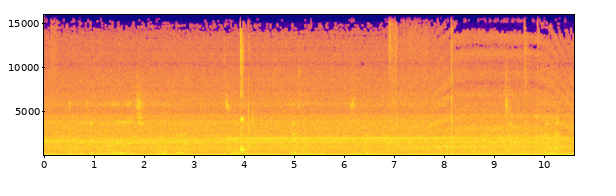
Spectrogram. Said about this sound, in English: The loud humming noise is from the PlayStation. Can't do anything about that one, it just overheats sometimes.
